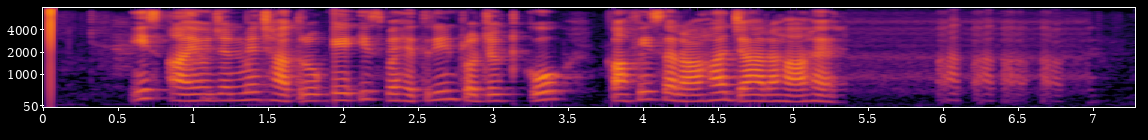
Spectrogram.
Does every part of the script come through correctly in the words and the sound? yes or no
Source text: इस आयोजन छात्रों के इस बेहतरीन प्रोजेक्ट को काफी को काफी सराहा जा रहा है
no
